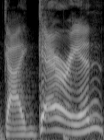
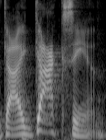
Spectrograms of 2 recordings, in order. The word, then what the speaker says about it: Gygaxian: It would be like calling something Gygarian rather than Gygaxian. It's just wrong.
